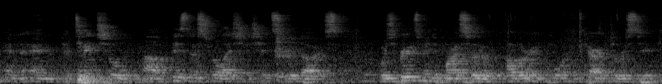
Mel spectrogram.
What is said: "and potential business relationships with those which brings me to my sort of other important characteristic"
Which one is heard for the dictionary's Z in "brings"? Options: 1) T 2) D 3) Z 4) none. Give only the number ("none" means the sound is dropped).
3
